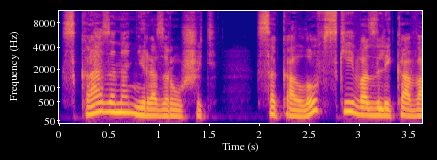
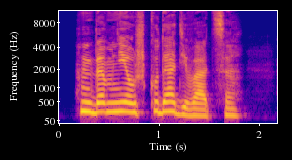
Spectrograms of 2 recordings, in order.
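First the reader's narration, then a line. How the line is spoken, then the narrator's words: Laughing. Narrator (Russian): рассмеялась Таня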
